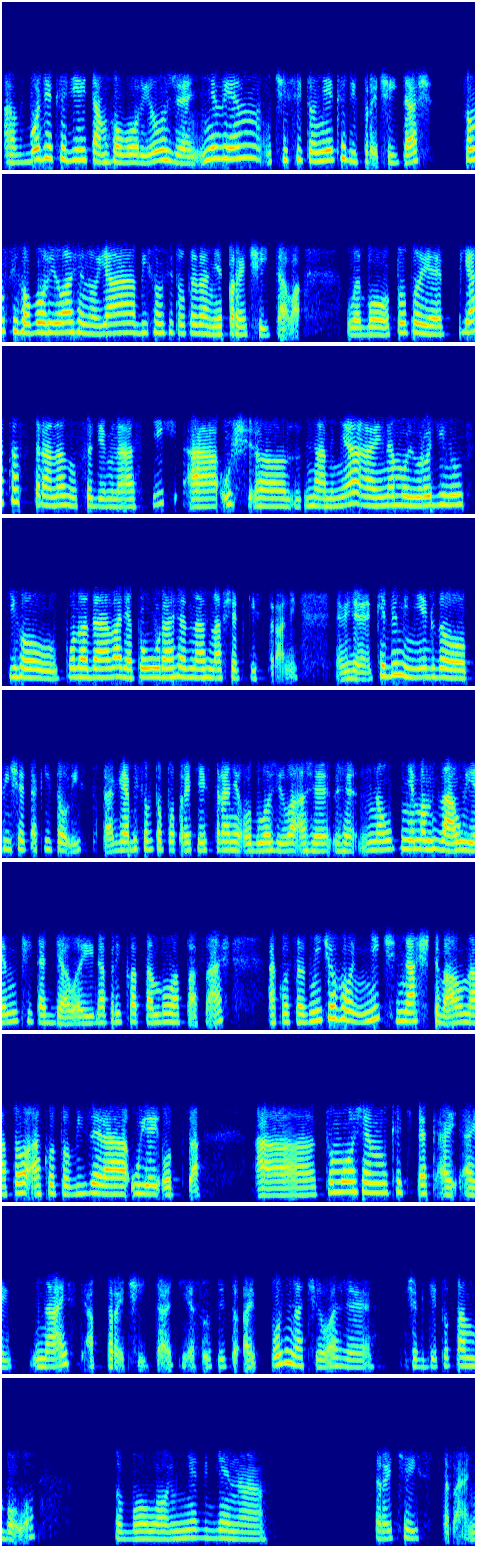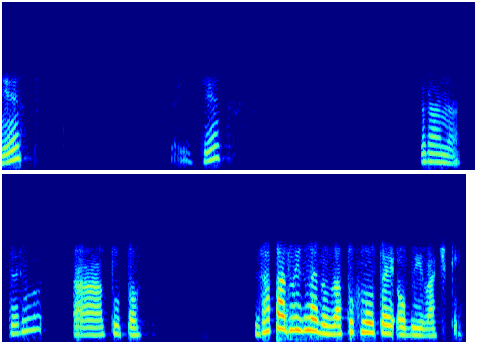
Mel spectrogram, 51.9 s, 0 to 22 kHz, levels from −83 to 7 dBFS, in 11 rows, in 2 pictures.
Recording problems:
phone-call audio; poor line

